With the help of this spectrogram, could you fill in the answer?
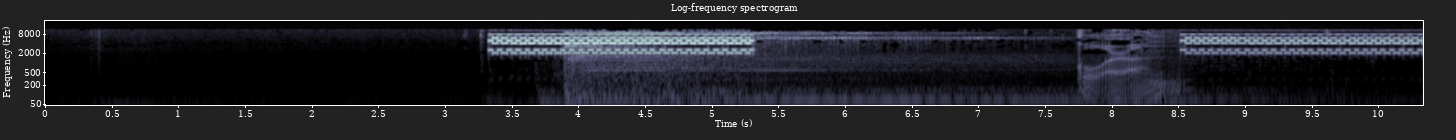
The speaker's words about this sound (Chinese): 电话铃声又响起来了。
